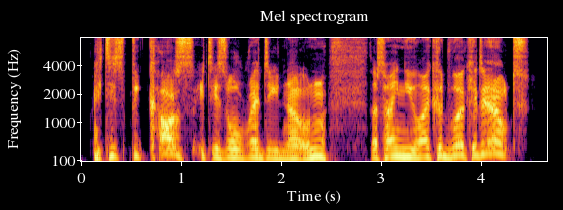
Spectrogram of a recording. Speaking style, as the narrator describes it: he snarled

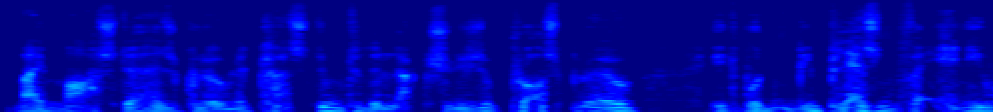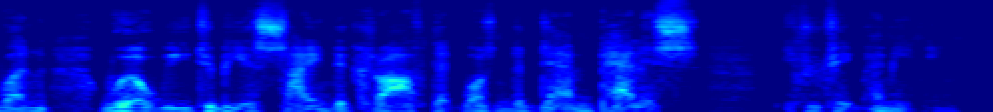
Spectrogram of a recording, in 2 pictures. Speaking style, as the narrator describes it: Lemuel leaned in and whispered conspiratorially

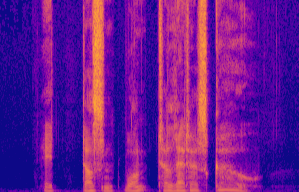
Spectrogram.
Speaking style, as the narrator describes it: said Carno, quietly

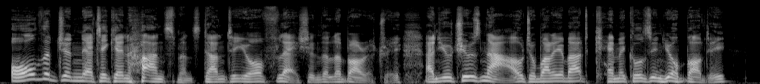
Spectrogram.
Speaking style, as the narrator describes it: Marius laughed and said

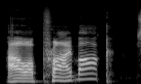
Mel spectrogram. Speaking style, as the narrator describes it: said Ort with a laugh

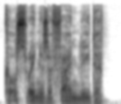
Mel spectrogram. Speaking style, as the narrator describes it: he mutters, almost to himself

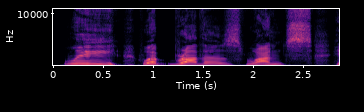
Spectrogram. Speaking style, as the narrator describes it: he cried with mock gravitas

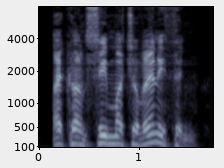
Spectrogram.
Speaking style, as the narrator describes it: snapped Hervak

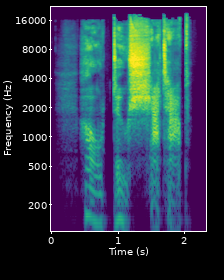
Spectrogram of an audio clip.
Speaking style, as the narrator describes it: Land sneered

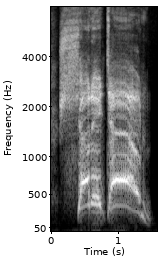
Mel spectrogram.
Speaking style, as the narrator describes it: Tau shouted again

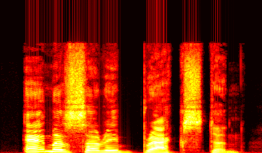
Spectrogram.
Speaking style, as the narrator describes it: cried Fulgrim

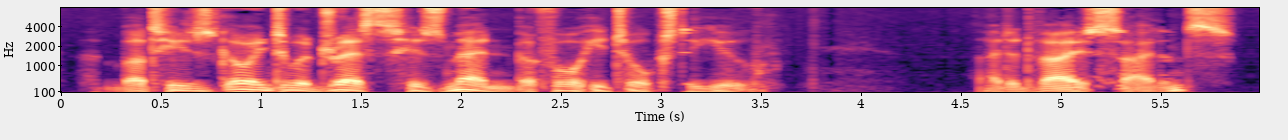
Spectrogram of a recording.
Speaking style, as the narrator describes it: said Aram Gallicus softly

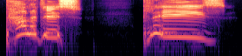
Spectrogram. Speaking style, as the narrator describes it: screamed Roxanne

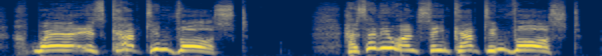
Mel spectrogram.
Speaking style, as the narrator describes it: she yells

